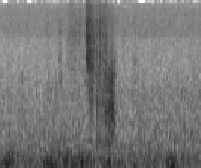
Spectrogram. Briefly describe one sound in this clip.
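A paper page turns with a quick rustle.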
